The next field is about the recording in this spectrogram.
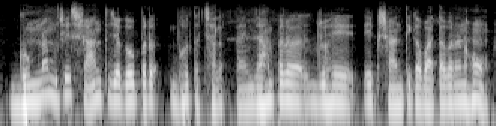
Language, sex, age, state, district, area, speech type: Hindi, male, 18-30, Madhya Pradesh, Ujjain, rural, spontaneous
